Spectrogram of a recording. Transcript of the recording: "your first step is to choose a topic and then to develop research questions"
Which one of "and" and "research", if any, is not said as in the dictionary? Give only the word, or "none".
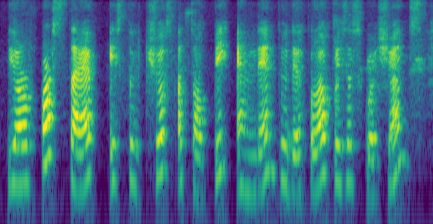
research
